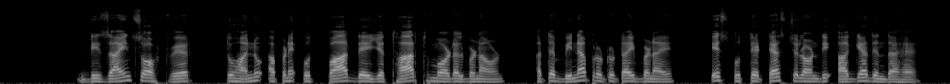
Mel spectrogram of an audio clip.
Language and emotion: Punjabi, neutral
